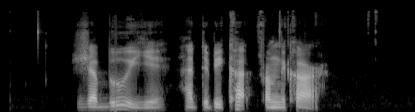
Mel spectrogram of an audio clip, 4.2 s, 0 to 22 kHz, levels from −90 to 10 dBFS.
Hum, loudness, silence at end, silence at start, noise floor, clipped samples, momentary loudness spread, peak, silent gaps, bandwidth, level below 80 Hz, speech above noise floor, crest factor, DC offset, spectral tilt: none; -25 LUFS; 0.9 s; 0.75 s; -57 dBFS; under 0.1%; 23 LU; -2 dBFS; none; 15.5 kHz; -66 dBFS; 32 dB; 24 dB; under 0.1%; -4.5 dB/octave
